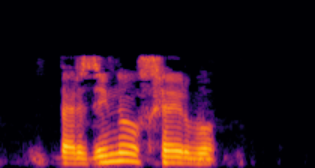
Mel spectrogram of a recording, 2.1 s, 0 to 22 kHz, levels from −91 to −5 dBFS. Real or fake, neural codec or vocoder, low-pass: real; none; 5.4 kHz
